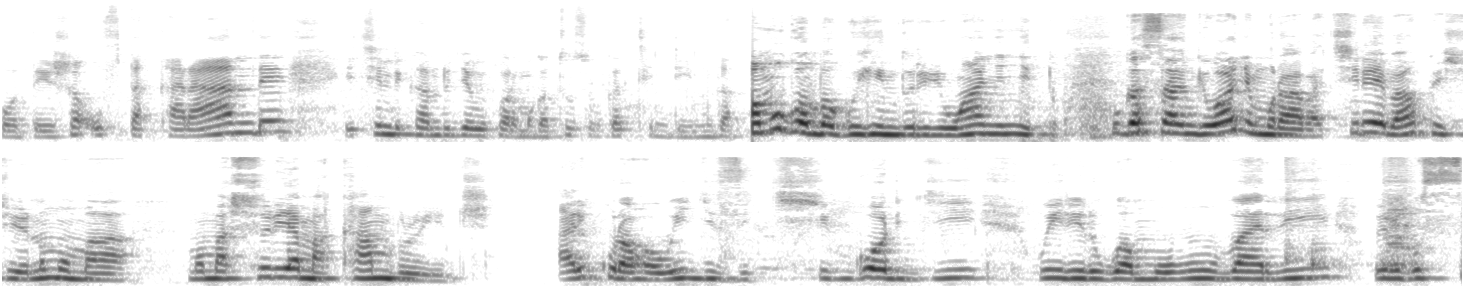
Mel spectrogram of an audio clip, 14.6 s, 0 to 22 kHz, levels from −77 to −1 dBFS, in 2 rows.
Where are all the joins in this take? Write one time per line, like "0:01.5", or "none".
0:03.8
